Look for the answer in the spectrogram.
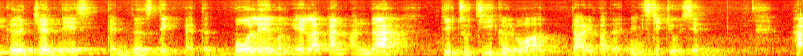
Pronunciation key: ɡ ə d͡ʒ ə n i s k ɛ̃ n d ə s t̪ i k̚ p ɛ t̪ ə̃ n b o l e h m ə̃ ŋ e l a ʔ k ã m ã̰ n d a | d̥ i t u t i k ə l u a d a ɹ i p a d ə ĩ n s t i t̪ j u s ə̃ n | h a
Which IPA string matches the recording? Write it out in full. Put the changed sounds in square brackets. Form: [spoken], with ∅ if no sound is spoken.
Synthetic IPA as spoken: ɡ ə d͡ʒ ə n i s k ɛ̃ n d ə s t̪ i k̚ p ɛ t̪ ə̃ n b o l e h m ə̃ ŋ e l a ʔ k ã [n] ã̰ n d a | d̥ i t u t i k ə l u a d a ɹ i p a d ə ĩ n s t i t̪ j u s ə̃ n | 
